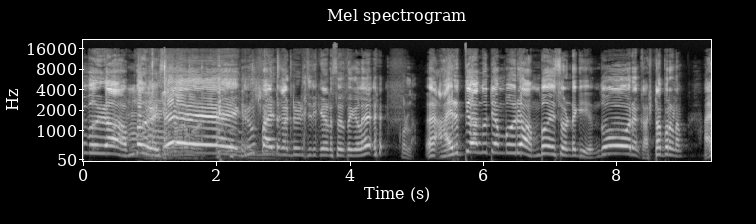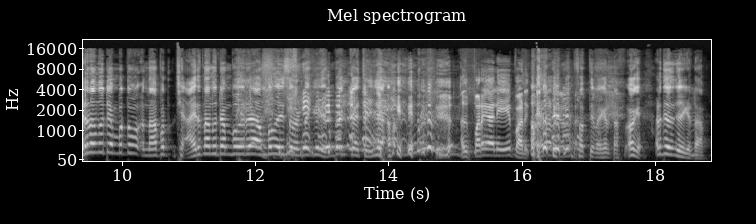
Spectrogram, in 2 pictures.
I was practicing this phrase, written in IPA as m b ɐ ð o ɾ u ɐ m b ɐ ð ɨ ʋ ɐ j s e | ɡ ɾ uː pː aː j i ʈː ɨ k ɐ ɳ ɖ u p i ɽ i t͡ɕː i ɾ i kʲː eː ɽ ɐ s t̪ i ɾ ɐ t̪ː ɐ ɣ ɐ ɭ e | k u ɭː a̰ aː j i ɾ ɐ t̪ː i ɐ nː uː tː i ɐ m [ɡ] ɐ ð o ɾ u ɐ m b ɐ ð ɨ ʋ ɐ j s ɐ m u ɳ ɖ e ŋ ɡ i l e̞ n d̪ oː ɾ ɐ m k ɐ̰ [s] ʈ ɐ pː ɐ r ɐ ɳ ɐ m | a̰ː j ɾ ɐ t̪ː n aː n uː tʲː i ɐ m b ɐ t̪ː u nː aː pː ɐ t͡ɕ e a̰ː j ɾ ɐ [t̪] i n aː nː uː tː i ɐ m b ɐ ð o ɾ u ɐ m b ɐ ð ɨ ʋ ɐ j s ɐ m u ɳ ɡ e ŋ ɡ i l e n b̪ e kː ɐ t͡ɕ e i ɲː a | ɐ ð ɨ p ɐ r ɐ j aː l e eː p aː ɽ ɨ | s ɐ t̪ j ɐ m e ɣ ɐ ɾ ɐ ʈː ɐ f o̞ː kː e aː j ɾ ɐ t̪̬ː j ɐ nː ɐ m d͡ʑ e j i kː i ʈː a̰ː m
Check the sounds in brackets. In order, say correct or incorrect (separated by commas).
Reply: incorrect, incorrect, correct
